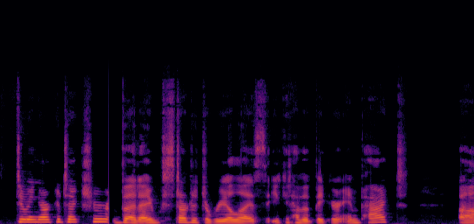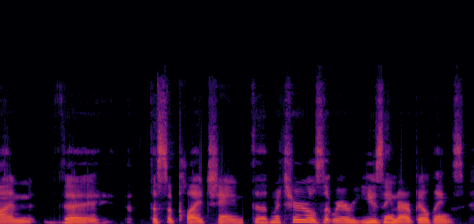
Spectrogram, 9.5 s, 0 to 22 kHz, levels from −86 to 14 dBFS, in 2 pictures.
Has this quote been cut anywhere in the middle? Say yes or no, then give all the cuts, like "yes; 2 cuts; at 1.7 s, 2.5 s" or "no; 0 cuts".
yes; 1 cut; at 1.1 s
